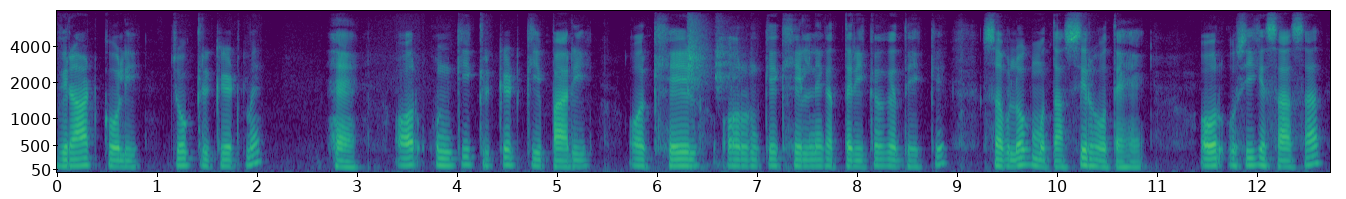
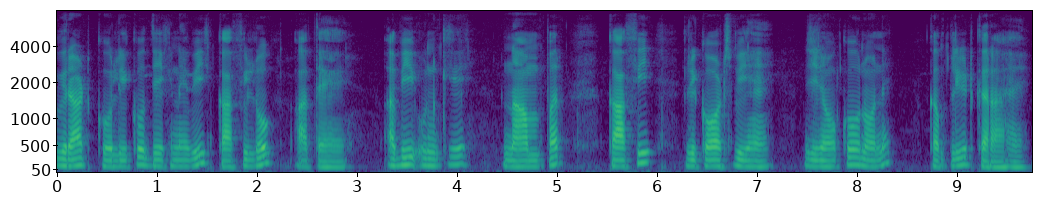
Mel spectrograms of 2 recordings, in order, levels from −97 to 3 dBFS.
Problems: none marked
